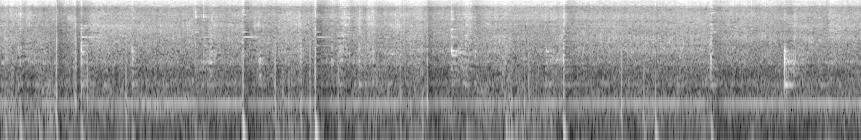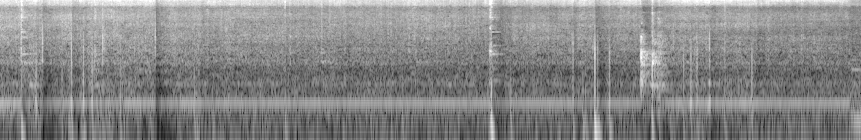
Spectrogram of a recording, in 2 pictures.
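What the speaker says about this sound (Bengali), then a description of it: "বেগুনটাকে ভাজা চাপিয়েছি" Eggplant frying in a pan on a home stove, giving a continuous soft sizzle with occasional stirring scrapes over a low steady background hum.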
